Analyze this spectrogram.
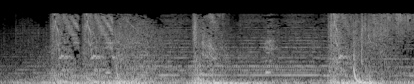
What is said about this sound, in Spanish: Ella dispara y él detiene los rayos con su espada.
